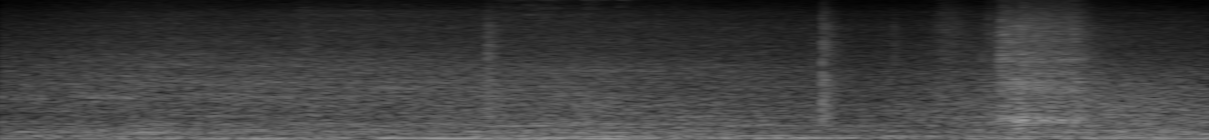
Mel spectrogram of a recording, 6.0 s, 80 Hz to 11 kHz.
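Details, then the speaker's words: Suzuki Bravo (RC100) two-stroke after carburetor service and combustion chamber cleaning, restarted after failing to run: an even, steady buzz with a low drone and no misfires. It idles normally. "Semoga motor Bravo ini ya, Bravo atau RC100 dapat hidup kembali. Ayo kita hidupkan ya teman-teman."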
